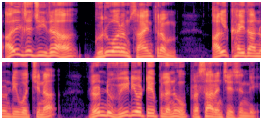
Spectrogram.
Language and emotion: Telugu, neutral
